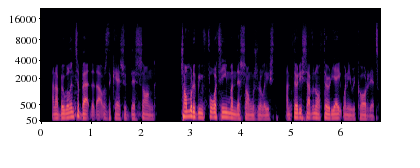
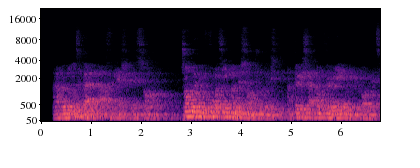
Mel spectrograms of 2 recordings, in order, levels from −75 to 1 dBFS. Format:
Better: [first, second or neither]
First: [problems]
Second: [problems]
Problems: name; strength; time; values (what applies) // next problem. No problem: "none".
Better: first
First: none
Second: off-mic speech; far // room echo; strong; dies away in 2.4 s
